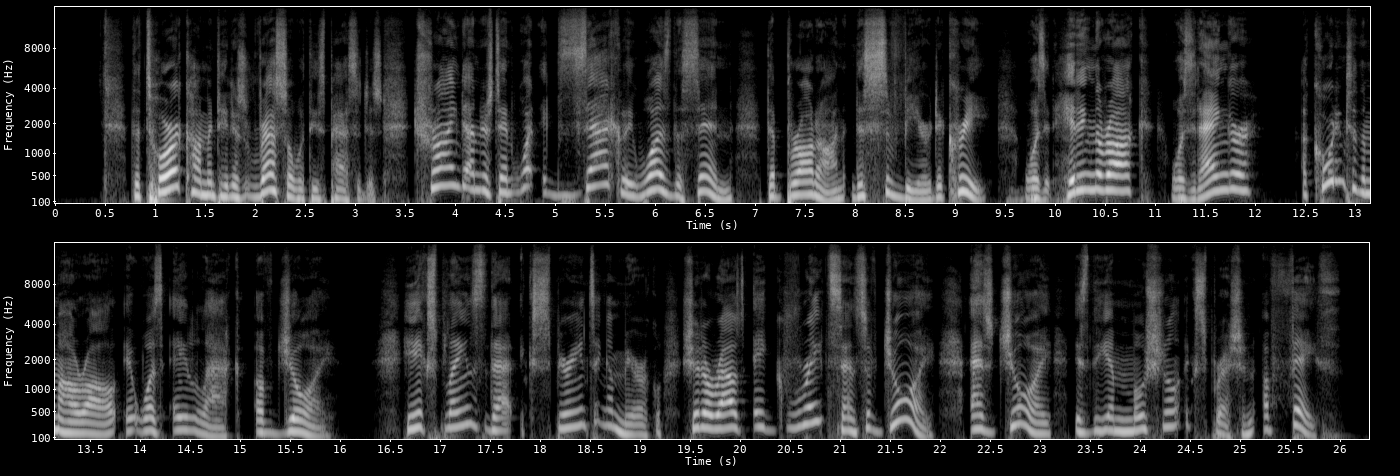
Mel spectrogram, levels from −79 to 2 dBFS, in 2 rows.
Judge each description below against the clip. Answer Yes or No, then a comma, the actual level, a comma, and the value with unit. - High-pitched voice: Yes, high, 195 Hz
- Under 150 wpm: Yes, slow, 135 wpm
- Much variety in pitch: Yes, wide, 8.2 semitones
